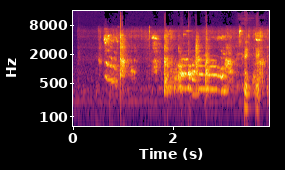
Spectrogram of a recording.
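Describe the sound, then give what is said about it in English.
A puppy whines and yips in a run of high, wavering cries, fairly loud, with brief sharp clicks and knocks mixed in throughout. “See, even a puppy agrees.”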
